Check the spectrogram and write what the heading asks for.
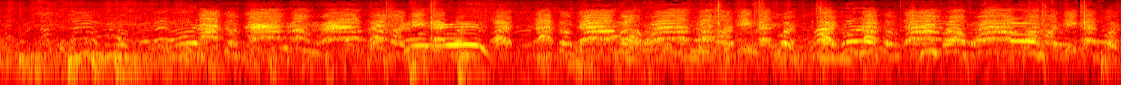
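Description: Cheerleaders shouting a chant together in short, rhythmic shouts, about two a second, starting a few seconds in, over general crowd noise.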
